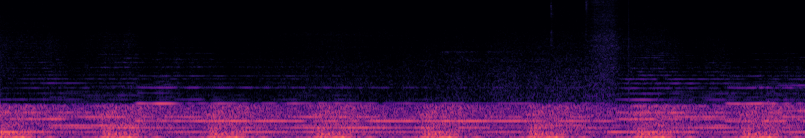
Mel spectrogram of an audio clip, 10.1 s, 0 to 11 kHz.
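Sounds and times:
dark droning ambient music: 0.0s - 10.0s.

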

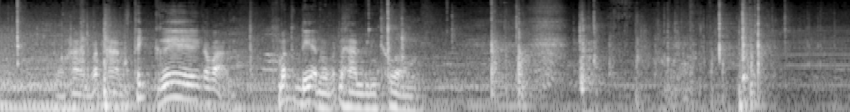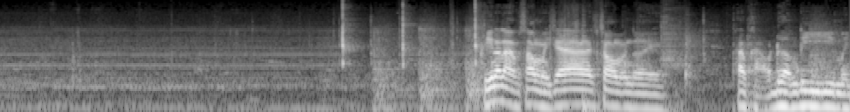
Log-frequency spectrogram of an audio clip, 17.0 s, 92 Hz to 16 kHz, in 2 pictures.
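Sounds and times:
hand tools clicking on circuit board: 11.8s - 13.5s.

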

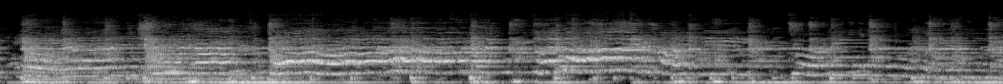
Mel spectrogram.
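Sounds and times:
harmonium: 0.0s - 10.0s
tabla: 0.0s - 10.0s
woman singing: 0.0s - 10.0s.

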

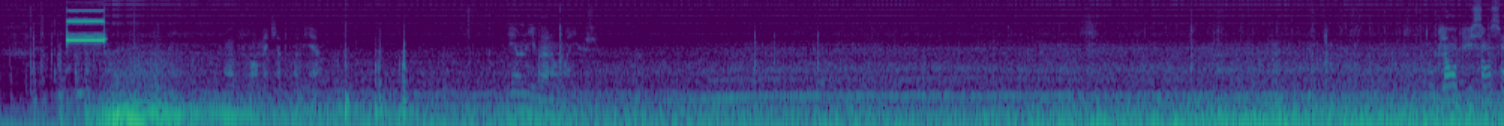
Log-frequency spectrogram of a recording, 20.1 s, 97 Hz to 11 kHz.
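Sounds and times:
car engine droning at low revs: 0.0s - 20.0s.

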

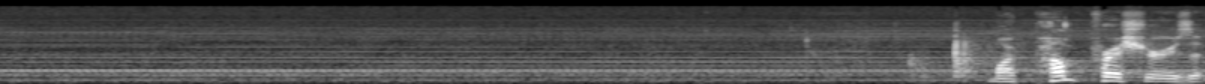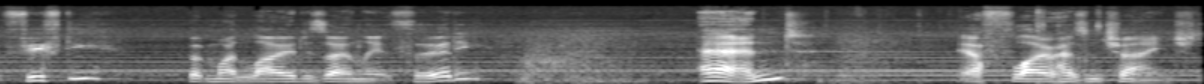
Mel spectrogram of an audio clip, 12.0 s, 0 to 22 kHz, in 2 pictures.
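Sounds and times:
hydraulic pump humming: 0.0s - 12.0s.

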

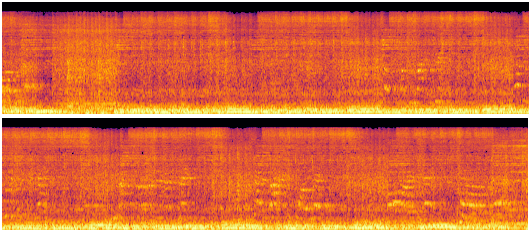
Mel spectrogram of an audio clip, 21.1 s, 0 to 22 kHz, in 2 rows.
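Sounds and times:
woman singing: 0.0s - 1.0s, 12.7s - 14.5s, 15.6s - 17.2s, 18.2s - 21.0s
punk rock band playing: 0.0s - 21.0s.

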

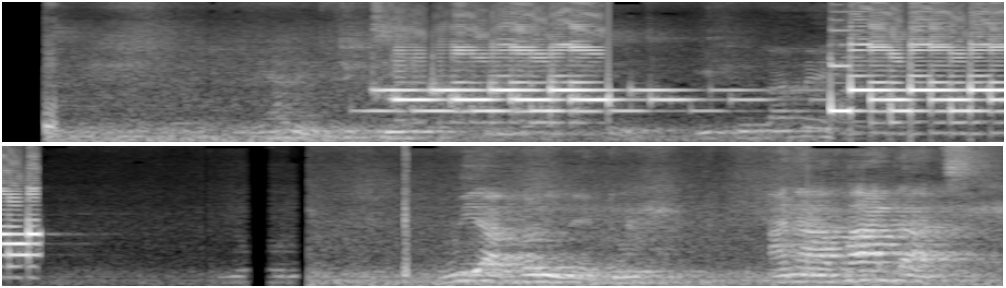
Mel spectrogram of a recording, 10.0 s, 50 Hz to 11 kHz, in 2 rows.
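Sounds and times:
electronic ringtone melody: 1.8s - 5.3s.

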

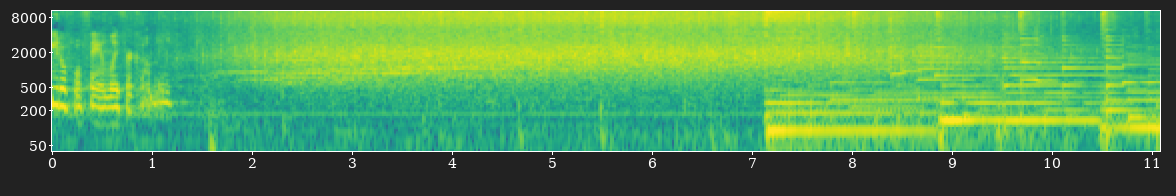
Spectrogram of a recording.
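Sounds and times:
audience applauding and cheering: 1.3s - 10.2s.

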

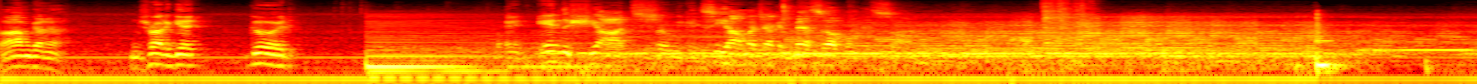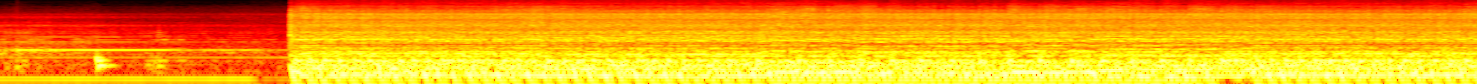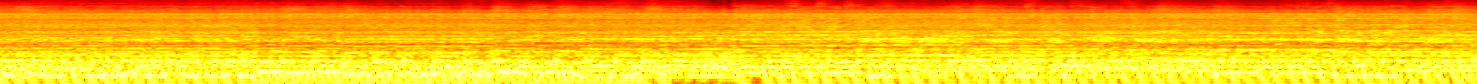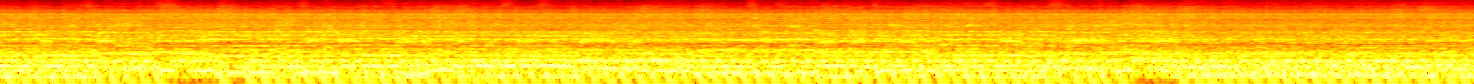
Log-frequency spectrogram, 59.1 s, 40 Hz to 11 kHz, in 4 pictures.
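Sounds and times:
distorted electric guitar metal riffing: 3.6s - 59.0s.

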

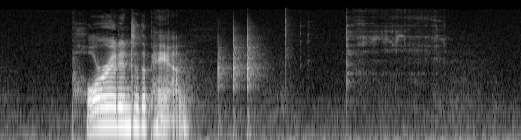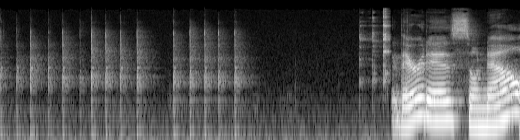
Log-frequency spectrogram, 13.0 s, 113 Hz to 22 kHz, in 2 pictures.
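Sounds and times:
metal spoon scraping glass bowl: 3.8s - 5.7s, 11.0s - 11.4s
spoon clinking against glass: 11.0s - 11.4s.

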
